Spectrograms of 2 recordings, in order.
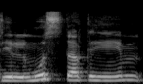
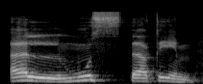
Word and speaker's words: المستقيم: المستقيم، هنا السين تقلب صادا. لماذا؟ لأنه قبلها قد نطقها صادا فيقول اهدنا الصراط المستقيم، هذا خطأ، وإنما أقول المستقيم. وتتبدل القاف بعدها كافا، يقول المستقيم إذا أراد أن يأتي بها صحيحة، وهذا ليس بصحيح، وإنما قي.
